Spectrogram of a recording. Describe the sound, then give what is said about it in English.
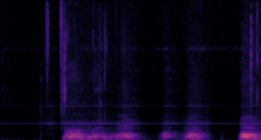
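Several dogs bark and yelp in the background, overlapping bursts of barking coming in quick succession, muffled and fairly quiet, with no one talking. “And I hope the great dog chorus in the background is not bothering you too much.”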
